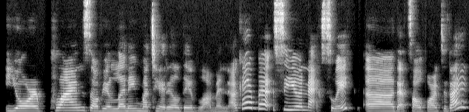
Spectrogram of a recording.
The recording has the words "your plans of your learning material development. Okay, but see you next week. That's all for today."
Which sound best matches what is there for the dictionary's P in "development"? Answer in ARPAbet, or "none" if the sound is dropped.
none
